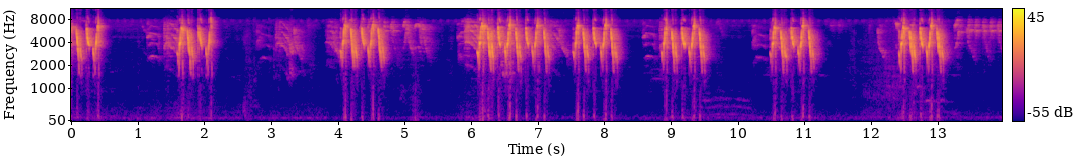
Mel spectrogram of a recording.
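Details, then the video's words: Bar-winged prinia lure song for caged birds: about nine loud bursts of rapid, scratchy chirping spaced one to two seconds apart, with faint high buzzy notes filling some gaps. "Gunakan pancingan ciblek ini agar ciblek gacor dengan cepat"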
